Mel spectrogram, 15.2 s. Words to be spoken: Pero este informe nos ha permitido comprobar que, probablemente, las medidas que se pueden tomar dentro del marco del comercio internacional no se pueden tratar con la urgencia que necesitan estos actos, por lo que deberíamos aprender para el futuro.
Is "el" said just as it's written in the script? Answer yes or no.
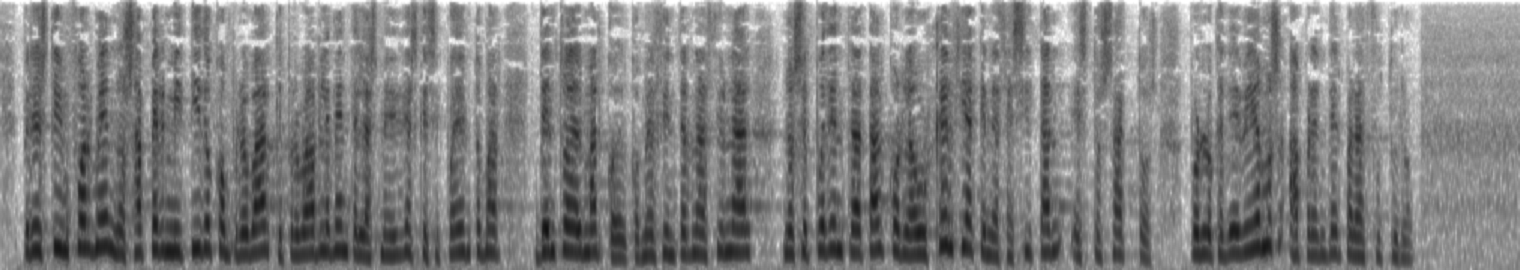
yes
